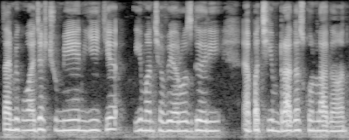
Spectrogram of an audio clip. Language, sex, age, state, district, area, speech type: Kashmiri, female, 60+, Jammu and Kashmir, Srinagar, urban, spontaneous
